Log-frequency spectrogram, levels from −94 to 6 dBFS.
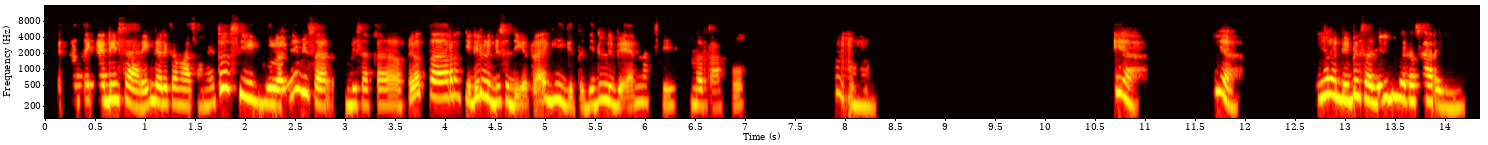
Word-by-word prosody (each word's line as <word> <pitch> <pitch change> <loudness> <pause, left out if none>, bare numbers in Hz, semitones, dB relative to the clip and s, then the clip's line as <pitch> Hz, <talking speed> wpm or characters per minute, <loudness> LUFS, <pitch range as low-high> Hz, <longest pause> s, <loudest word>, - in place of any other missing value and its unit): ketika 255 +1 -2
disaring 255 -4 +3
dari 230 -1 +2
kemasannya 205 -1 -4
itu 445 - +7
si 345 - +1 0.2
gulanya 220 - +3
bisa 345 -12 +4 0.3
bisa 215 0 -4
kefilter, 285 - +1
jadi - - 0
lebih 235 - 0
sedikit 240 -2 -3
lagi 260 -2 0
gitu - - -14
jadi 215 +6 -2
lebih 235 -3 -1
enak 240 0 -8
sih 210 0 -8 0.2
menurut 210 -2 -3
aku. 190 - -9 1.0
Mhm. 200 - -7 2.4
Iya 360 - +3 0.8
iya, 380 - +4 0.9
iya 300 +3 +4
lebih 275 -4 +4
besar 290 -5 +4
jadi 245 +4 +3
bisa 280 -3 +2
kesaring. 205 -7 -2
235 Hz, 125 wpm, -24 LUFS, 210-265 Hz, 2.4 s, itu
